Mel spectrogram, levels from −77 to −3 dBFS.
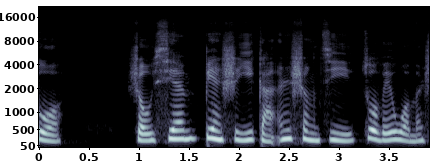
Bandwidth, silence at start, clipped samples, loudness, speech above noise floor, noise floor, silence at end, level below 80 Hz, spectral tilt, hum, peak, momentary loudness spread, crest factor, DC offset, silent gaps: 13.5 kHz; 0 s; under 0.1%; -23 LUFS; 53 dB; -75 dBFS; 0 s; -66 dBFS; -6.5 dB/octave; none; -6 dBFS; 6 LU; 16 dB; under 0.1%; 0.81-0.88 s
